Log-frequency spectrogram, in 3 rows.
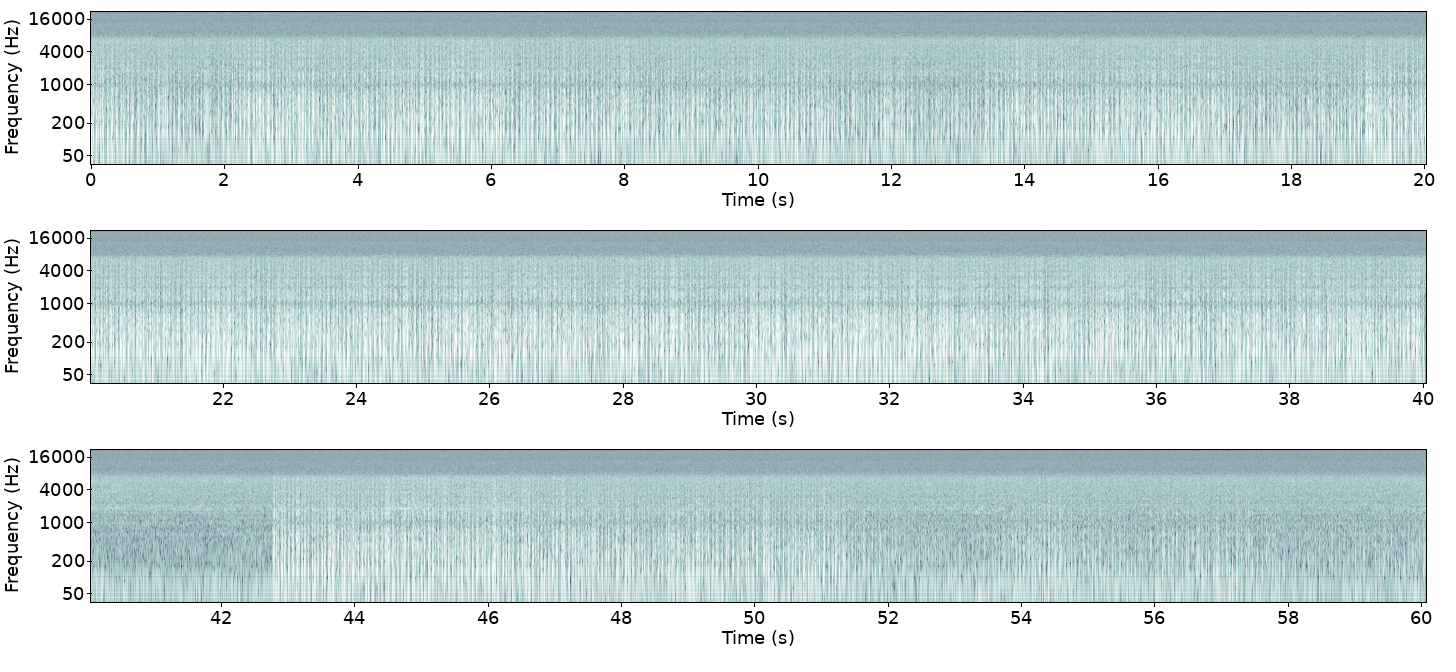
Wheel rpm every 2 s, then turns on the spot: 230, 240, 230, 230, 230, 230, 230, 230, 240, 240, 230, 230, 230, 230, 230, 220, 180, 150, 130, 230, 220, 230, 220, 230, 230, 230, 220, 230, 230, 230.
none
